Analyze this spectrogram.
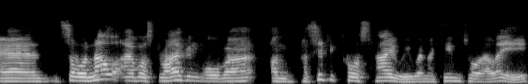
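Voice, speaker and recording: A man speaks at a moderate pace with hardly any pauses, in a slight German accent. His pitch is fairly high, with ordinary variation. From Germany. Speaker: startup CEO. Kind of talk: interview.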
